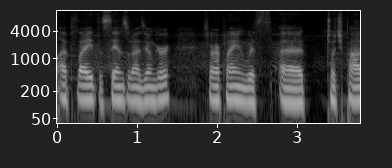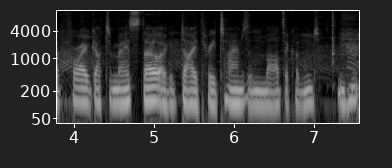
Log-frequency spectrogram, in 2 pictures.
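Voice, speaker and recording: A man's voice: mid-range voice, darkish tone. A young Irish man chatting casually and at length while he plays a game, answering chat as he goes. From Ireland. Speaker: streamer. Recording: faint music in background. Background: faint background music.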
